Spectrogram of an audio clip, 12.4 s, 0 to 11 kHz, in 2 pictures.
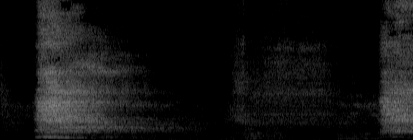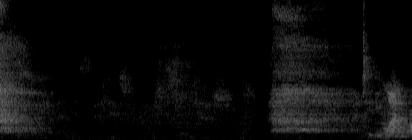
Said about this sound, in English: we're going to take 5 full deep breaths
